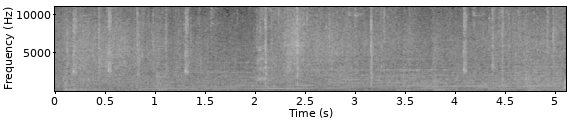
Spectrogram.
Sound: ice cracking

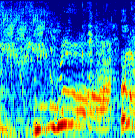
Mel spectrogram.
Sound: groaning

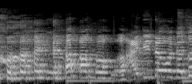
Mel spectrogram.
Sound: laughs

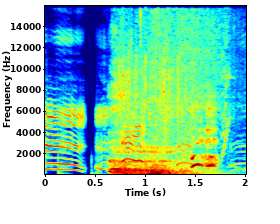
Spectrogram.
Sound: burp

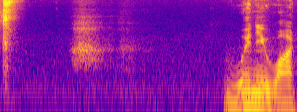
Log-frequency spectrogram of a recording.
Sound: sniffles; sighs

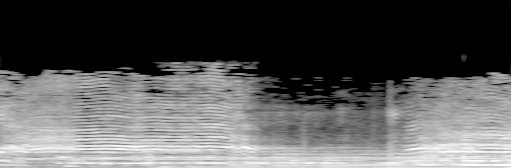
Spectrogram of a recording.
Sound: baby wailing

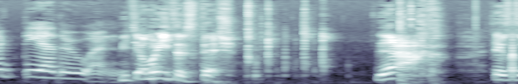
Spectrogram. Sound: smacks lips

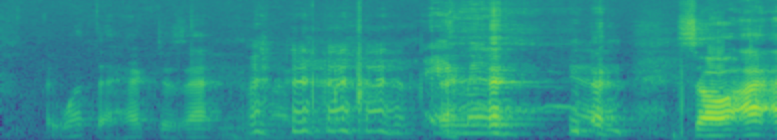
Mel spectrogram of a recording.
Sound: laugh

